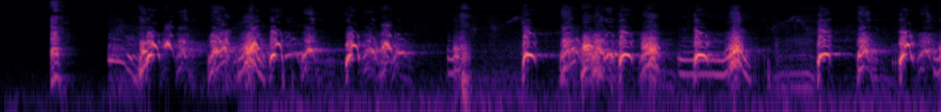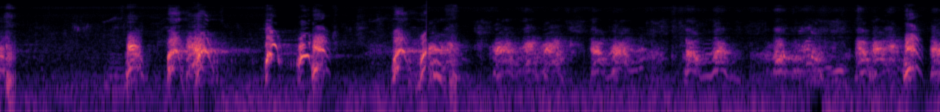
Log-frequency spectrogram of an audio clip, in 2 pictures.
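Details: Little Chihuahua barking at a cat, giving rapid bursts of yappy barks and yips in clusters, some with a whiny, growl-like edge, nearly continuous across the recording.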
